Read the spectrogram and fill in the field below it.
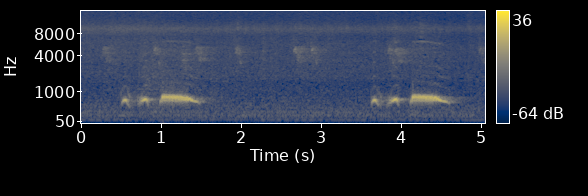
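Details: Used as a rival-challenging lure, a spotted dove gives two identical phrases roughly three seconds apart: two brief hoots and a long mellow coo, with scattered faint bird chirps behind.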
